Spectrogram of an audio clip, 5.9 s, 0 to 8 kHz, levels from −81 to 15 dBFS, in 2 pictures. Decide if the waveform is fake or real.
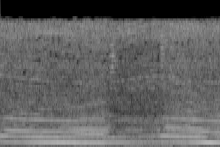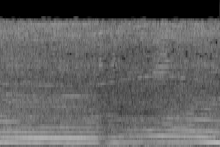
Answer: real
